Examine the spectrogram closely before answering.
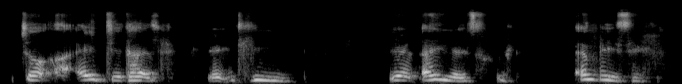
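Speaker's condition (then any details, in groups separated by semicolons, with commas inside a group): Cerebral palsy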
